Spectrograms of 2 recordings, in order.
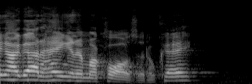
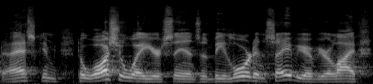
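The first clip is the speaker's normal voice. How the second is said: usual speaking voice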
